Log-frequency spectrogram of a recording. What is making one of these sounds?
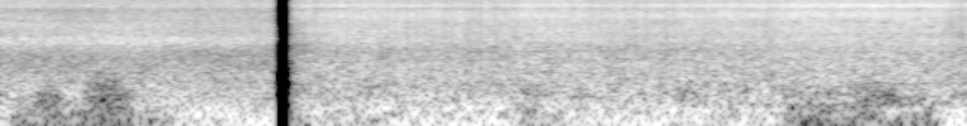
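Floodwater roars and churns loudly over a weir.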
